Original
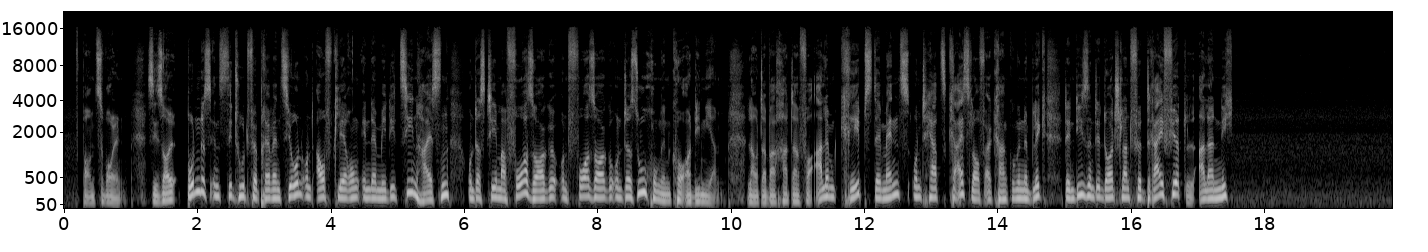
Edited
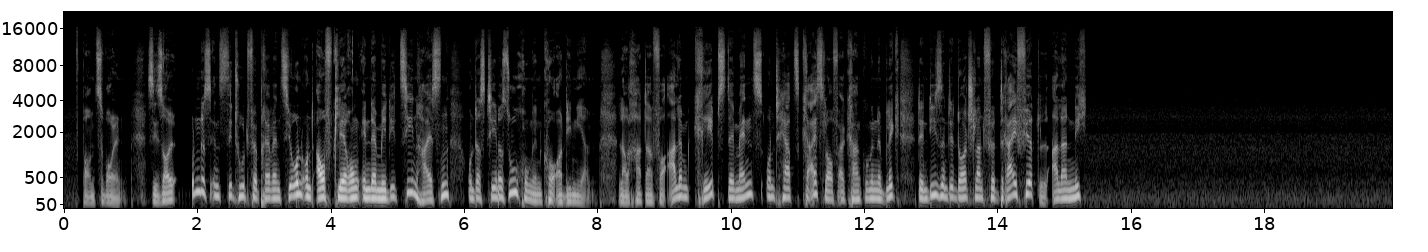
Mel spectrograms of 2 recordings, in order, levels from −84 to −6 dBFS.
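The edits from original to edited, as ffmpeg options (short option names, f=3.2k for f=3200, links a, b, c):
-filter_complex "[0:a]asplit=9[a][b][c][d][e][f][g][h][i];[a]atrim=end=1.772[j];[b]atrim=start=1.718:end=1.772[k];[c]atrim=start=1.718:end=1.772[l];[d]atrim=start=1.718:end=1.772[m];[e]atrim=start=1.918:end=3.482[n];[f]atrim=start=3.478:end=4.882,asetpts=PTS-STARTPTS,volume=6.5dB[o];[g]atrim=start=4.878:end=6.512[p];[h]atrim=start=8.438:end=10.382[q];[i]atrim=start=10.648[r];[j][k]acrossfade=d=0.004:c1=hsin:c2=hsin[s];[s][l]acrossfade=d=0.004:c1=hsin:c2=hsin[t];[t][m]acrossfade=d=0.004:c1=hsin:c2=hsin[u];[u][n]acrossfade=d=0.004:c1=hsin:c2=hsin[v];[v][o]acrossfade=d=0.004:c1=hsin:c2=hsin[w];[w][p]acrossfade=d=0.004:c1=hsin:c2=hsin[x];[x][q]acrossfade=d=0.004:c1=hsin:c2=hsin[y];[y][r]acrossfade=d=0.004:c1=hsin:c2=hsin"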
